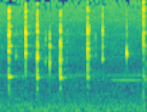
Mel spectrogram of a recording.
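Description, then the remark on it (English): A spoon briskly stirs Coca-Cola syrup and carbonated water in a glass, giving a quick, uneven run of about eight light, ringing clinks over a soft background hiss. Fairly quiet, with no talking. “Give it a quick stir,”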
